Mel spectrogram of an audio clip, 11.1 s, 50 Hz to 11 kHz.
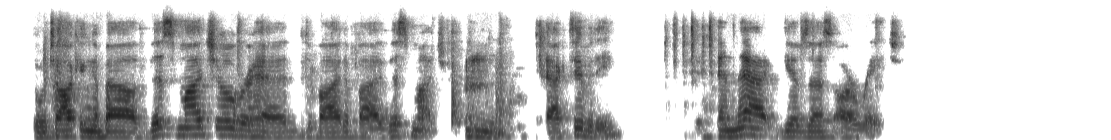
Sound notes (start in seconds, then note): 7.7 cough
